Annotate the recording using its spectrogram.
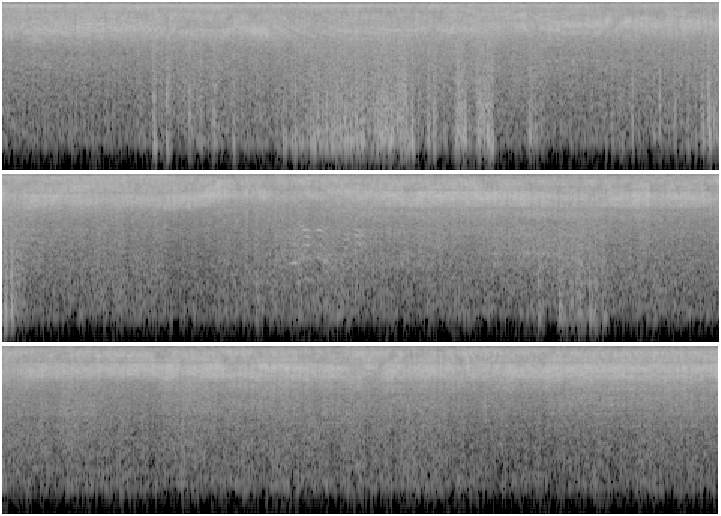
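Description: A pressure washer sprays water in a steady, loud hiss.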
